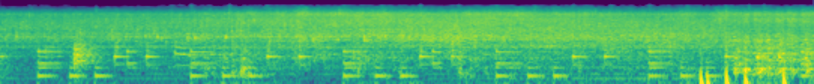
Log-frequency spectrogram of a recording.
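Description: Chicken legs sizzling and frying in hot oil and butter in a stainless steel pot, as a wooden spoon turns them, with a few knocks near the end. Background music with a steady bass line plays under it.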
